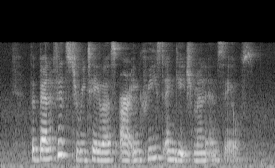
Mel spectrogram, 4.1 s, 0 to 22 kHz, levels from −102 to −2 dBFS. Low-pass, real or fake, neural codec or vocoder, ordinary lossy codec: none; real; none; none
